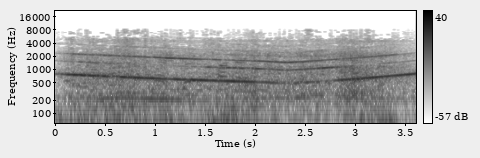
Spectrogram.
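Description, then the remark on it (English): An ambulance siren wails steadily in central Kabul, Afghanistan, its pitch sliding slowly down and then climbing again, loud over a constant rumble of street traffic, as ambulances ferry the injured to hospitals after a militant attack. “During a 3-hour standoff with the militants in the center of Kabul, Afghan National Army and police barricaded several city blocks as ambulances ferried the injured to hospitals.”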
